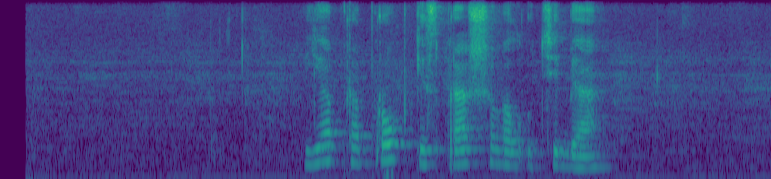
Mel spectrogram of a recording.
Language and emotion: Russian, neutral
